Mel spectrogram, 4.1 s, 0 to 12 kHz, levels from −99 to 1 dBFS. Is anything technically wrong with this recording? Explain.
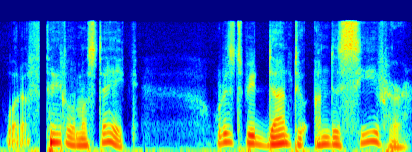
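Yes. Packet loss on an ADPCM call hits at 0.40 to 0.54 s. A few packets, about 80 ms of audio, were lost and filled with silence, leaving the decoder's adaptive predictor and step size out of step with the sender's. The speech drops into a hard-edged gap, then returns slightly distorted before settling.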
